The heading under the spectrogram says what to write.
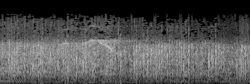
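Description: A crowd bursts into steady, dense applause, many hands clapping at once in a continuous wash that holds at a consistent loudness throughout, with a faint whistle rising briefly through the middle.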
